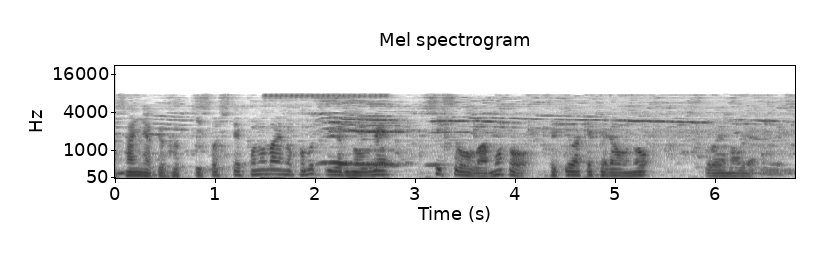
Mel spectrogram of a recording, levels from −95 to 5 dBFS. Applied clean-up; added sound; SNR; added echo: classical method WPE with log-MMSE.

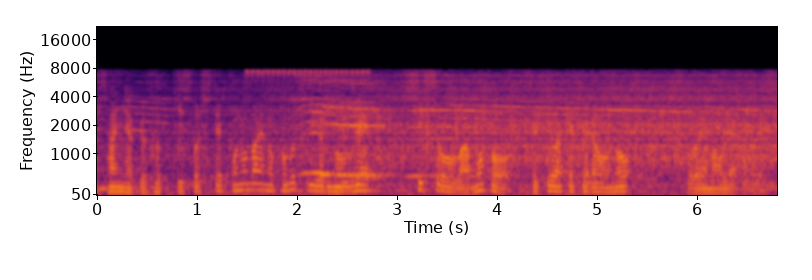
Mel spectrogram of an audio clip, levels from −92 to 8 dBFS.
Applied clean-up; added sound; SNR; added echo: none; Cricket; 13 dB; reverberation time 2.4 s.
